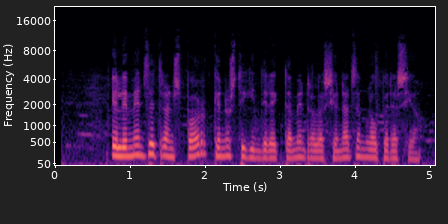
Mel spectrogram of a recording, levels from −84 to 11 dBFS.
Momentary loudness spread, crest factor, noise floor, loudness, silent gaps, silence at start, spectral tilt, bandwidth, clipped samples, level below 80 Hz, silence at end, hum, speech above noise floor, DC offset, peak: 10 LU; 18 dB; -49 dBFS; -26 LUFS; none; 0.1 s; -7 dB/octave; 10 kHz; under 0.1%; -48 dBFS; 0.05 s; none; 24 dB; under 0.1%; -8 dBFS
